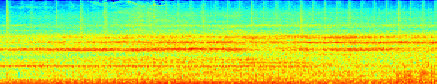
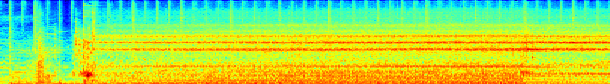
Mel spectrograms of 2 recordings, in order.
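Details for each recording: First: Electric motor before repair, no capacitor fitted: steady electrical hum with no run-up, stalled until nudged by hand. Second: Hard-starting electric motor after repair (new capacitor fitted): now self-starts with a short clunk and settles into a steady, even hum at full speed. Normal.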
